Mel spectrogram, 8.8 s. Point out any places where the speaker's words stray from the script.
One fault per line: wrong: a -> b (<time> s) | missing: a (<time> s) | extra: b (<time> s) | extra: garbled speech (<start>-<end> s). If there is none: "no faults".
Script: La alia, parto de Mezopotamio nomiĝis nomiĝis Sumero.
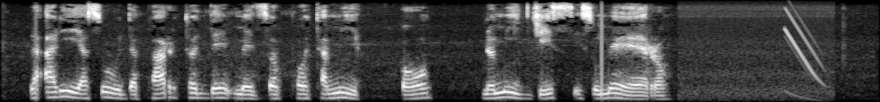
extra: suda (1.0 s)
missing: nomiĝis (5.7 s)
